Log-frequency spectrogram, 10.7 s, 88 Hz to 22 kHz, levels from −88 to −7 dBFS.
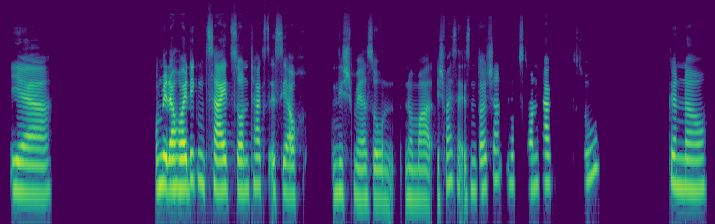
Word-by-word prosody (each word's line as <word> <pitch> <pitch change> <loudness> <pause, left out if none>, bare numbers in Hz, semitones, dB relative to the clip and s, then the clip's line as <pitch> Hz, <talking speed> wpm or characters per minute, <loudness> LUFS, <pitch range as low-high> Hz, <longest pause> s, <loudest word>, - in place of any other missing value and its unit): Ja. 195 -2 +2 1.6
Und 225 - 0
mit 230 -2 +8
der 215 0 +9
heutigen 245 +3 +5
Zeit 210 -1 +5
sonntags 215 +2 -1
ist 210 - -7
ja 200 -2 +1
auch 185 - -6 0.4
nicht 195 0 -6
mehr 170 -2 -4
so 170 0 -3
n 160 - -13
normal. 170 -2 -5
Ich - - -10
weiß 245 +1 -5
nicht, - - -8
ist - - -10
in 210 -1 -9
Deutschland 225 +6 -4
noch 240 -1 -10
sonntags 235 +2 -2 0.4
zu? 295 +7 -7 1.1
Genau. 220 -2 -1
215 Hz, 140 wpm, -24 LUFS, 190-230 Hz, 1.6 s, der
